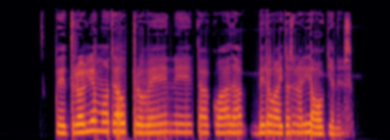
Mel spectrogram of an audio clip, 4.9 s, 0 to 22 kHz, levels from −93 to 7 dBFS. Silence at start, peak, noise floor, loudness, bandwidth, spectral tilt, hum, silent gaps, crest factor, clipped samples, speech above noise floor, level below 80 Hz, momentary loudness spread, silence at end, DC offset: 0.7 s; -2 dBFS; -46 dBFS; -20 LUFS; 16.5 kHz; -5 dB/octave; none; none; 18 dB; under 0.1%; 28 dB; -48 dBFS; 8 LU; 0.5 s; under 0.1%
